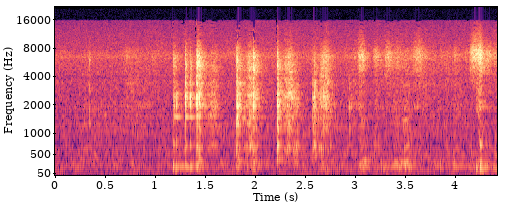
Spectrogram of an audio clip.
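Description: Handling noise of things on a table: after a quiet first second, a string of light clicks, taps and rubs, about a dozen short strokes.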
